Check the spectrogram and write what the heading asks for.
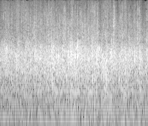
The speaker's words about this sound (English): Is anyone with me on this? Can we give the Lord a hand? Give him a clap. Give him a shout. Give him a praise. Give him something.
